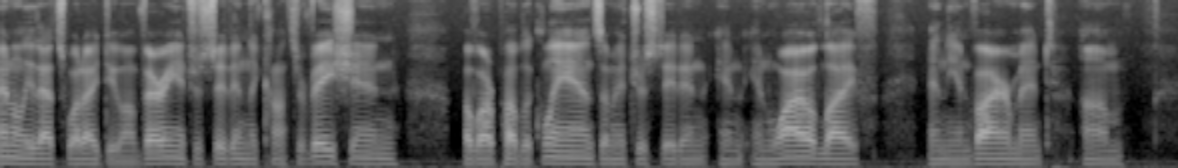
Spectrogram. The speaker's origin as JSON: {"language": "English", "town": "New York City", "region": "New York", "country": "United States", "tie": "born or raised there", "also_born_or_lived": "California / Seattle / Montana", "moved": "as an adult", "lives_now": "Texas, United States", "said": "I was born in California. I was raised in New York City, Manhattan. You know, so I'm a real city kid."}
